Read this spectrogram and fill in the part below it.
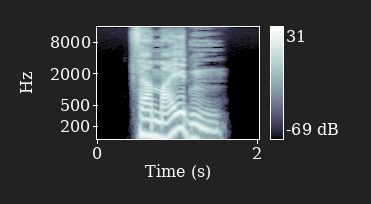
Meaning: to avoid (something happening, doing something)
- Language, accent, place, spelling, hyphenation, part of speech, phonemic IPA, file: German, Germany, Berlin, vermeiden, ver‧mei‧den, verb, /fɛɐ̯ˈmaɪ̯dən/, De-vermeiden2.ogg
